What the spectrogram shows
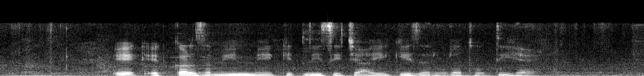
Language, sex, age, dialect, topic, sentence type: Hindi, female, 25-30, Marwari Dhudhari, agriculture, question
